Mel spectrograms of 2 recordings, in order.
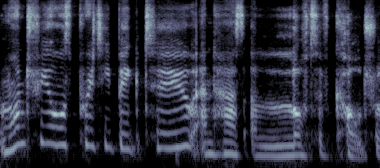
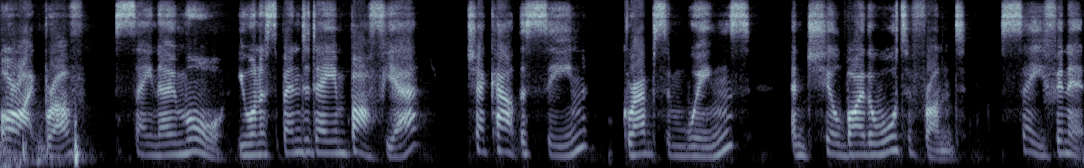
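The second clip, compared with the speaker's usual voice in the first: casual London roadman; laid-back British street accent. Shown as a demonstration. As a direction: talk like a UK roadman. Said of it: "like a roadman accent from the U K".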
